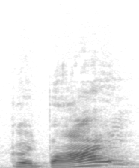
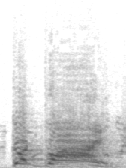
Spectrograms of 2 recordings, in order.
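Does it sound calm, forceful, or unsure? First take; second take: unsure; forceful. First: It is said unsure, like a question. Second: It is said forcefully, with strong feeling.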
